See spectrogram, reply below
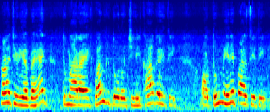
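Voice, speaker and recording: A woman's voice: high-pitched, normal speed, darkish tone, slight background noise, lightly acted, poor audio. A woman voicing a kind, protective male cloud in a cartoon, soothing and pleading. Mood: caring.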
